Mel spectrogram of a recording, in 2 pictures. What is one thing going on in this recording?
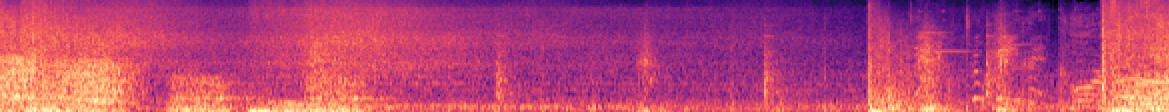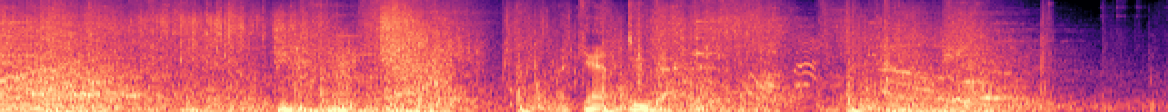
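Electric spell blasts crackle and boom.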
